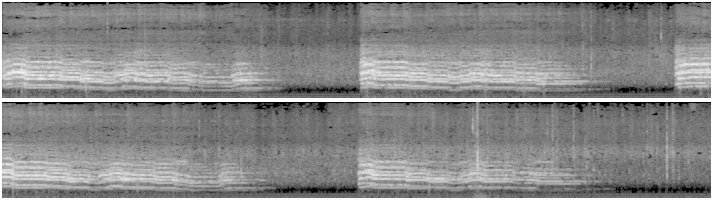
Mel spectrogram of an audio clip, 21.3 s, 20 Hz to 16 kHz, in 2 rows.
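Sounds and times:
person singing in a bathroom: 0.0 - 4.2, 5.4 - 9.0, 10.1 - 14.7, 16.0 - 19.8.

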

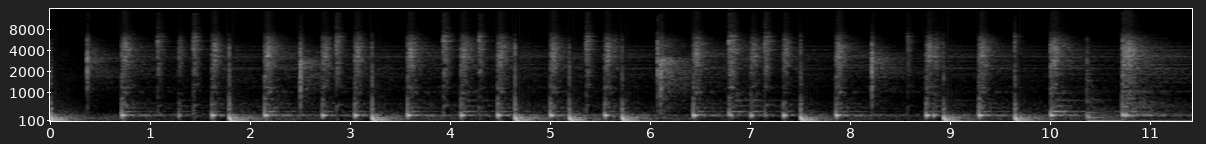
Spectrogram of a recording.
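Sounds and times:
funky drum loop: 0.0 - 11.4
hand claps: 0.4 - 0.7, 2.4 - 2.8, 6.0 - 6.5, 8.1 - 8.6.

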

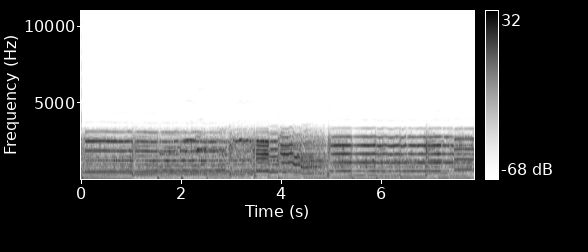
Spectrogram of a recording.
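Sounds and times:
horns loop: 0.0 - 7.8
voice loop: 2.3 - 5.2.

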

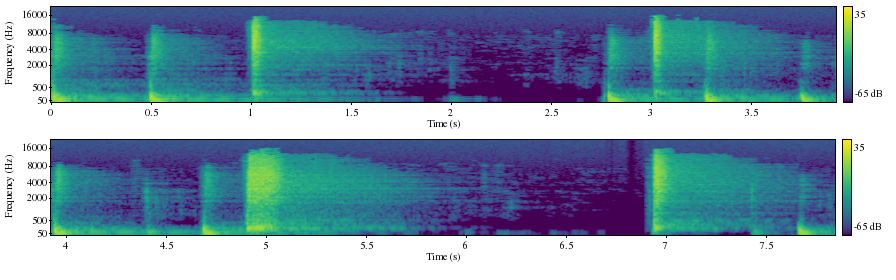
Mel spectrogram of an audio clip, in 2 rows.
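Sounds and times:
sparse boom bap drum loop: 0.0 - 1.4, 2.8 - 5.4, 6.9 - 7.8.

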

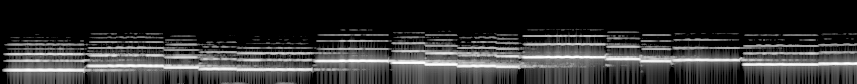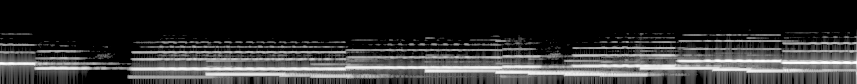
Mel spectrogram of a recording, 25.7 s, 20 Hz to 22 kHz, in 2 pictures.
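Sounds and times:
sad flute loop: 0.0 - 25.6.

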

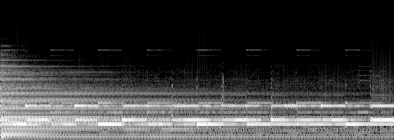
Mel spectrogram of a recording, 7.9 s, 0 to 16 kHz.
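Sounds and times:
sad piano loop: 0.0 - 7.8.

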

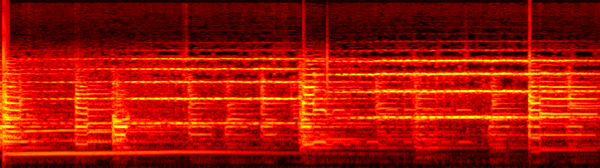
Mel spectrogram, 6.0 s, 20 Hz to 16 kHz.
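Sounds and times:
high guitar loop: 0.0 - 3.8
violin tremble loop: 0.0 - 5.3.

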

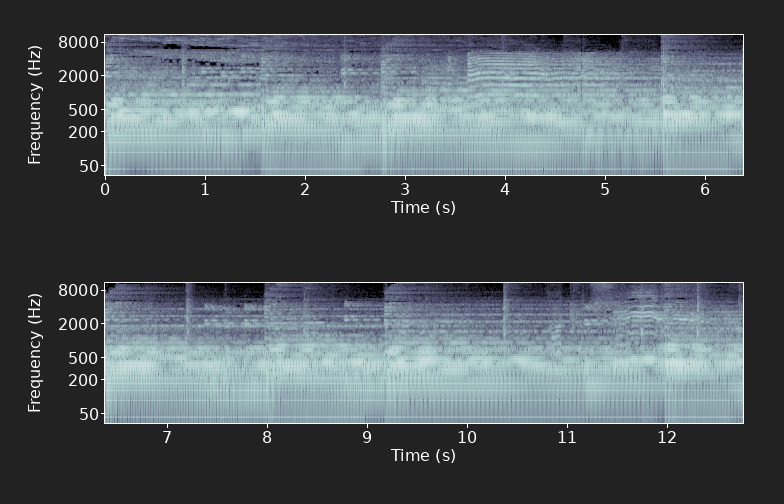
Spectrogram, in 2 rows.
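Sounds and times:
keyboard: 0.0 - 12.7
vocal sample in phonk loops: 10.8 - 12.7.

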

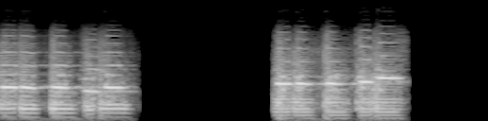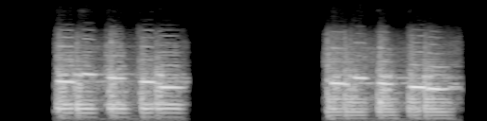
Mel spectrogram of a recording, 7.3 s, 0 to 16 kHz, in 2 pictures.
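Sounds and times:
phonky flute loop: 0.0 - 1.1, 2.1 - 3.1, 4.1 - 5.1, 6.1 - 7.2.

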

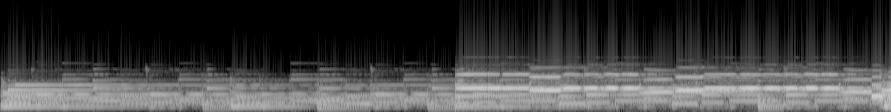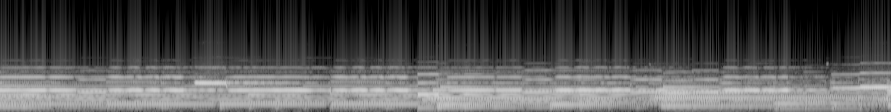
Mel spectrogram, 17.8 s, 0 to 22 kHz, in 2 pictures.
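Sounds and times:
guitar in phonk loops: 0.0 - 17.8
flute in phonk loops: 4.8 - 17.8.

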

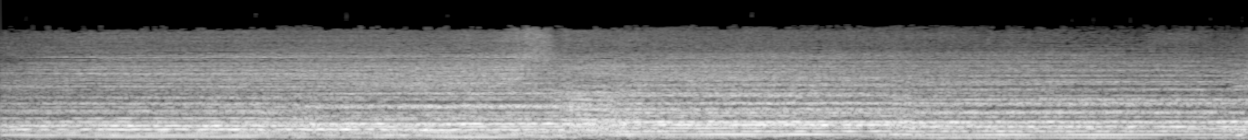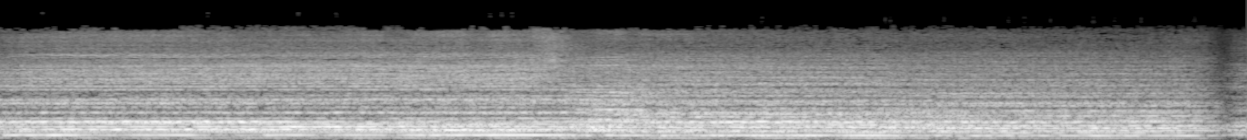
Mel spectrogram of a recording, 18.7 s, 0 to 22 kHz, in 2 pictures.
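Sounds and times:
sad voice choir loop: 0.0 - 18.7.

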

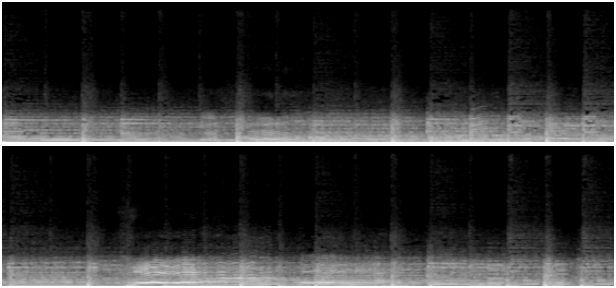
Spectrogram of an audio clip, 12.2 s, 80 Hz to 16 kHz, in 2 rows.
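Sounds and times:
strings loop: 0.0 - 12.2
voice loop: 1.9 - 5.6, 7.3 - 10.4.

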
